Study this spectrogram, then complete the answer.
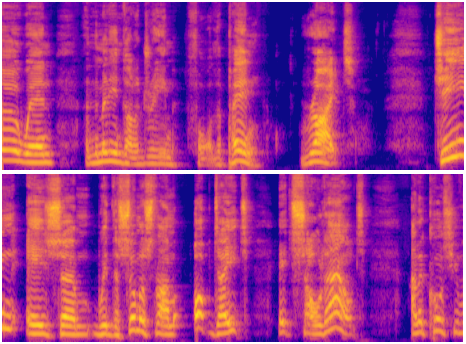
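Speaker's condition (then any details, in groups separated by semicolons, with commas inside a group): No condition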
